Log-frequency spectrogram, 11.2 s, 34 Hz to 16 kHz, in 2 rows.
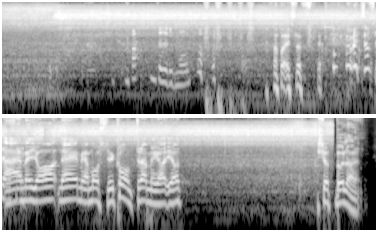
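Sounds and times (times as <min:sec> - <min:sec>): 
beef tenderloin sizzling in a hot pan: 0:00.0 - 0:10.6
laughter: 0:01.6 - 0:06.0
speech: 0:02.0 - 0:08.4, 0:10.4 - 0:11.1.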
